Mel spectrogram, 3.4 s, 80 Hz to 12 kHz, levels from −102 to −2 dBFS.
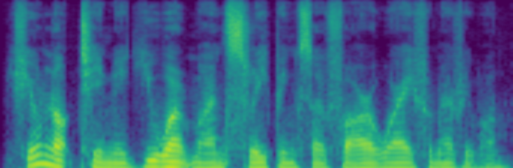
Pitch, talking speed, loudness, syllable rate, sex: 100 Hz, 245 wpm, -19 LUFS, 6.3 syllables/s, male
